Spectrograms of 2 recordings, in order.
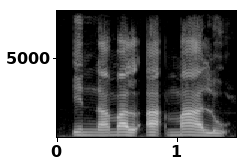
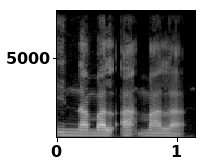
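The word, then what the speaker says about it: إنما الأعمال: Dibacanya innamal a'malu. Enggak innamal a'mala.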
